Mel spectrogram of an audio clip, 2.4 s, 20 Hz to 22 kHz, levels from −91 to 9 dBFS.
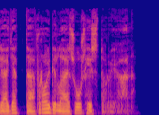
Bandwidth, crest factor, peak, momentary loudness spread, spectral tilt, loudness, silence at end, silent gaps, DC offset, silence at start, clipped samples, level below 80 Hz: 16.5 kHz; 18 dB; -6 dBFS; 12 LU; -4.5 dB/octave; -23 LUFS; 0.4 s; none; under 0.1%; 0 s; under 0.1%; -46 dBFS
